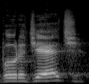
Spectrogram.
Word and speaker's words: Buttigieg: a Democratic presidential hopeful I have been practicing the pronunciation of his name it speak Budaj edge but we just want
